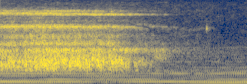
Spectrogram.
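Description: A long, breathy exhale that fades out over about a second and a half, over soft, sustained background music.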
